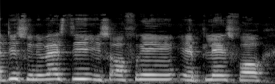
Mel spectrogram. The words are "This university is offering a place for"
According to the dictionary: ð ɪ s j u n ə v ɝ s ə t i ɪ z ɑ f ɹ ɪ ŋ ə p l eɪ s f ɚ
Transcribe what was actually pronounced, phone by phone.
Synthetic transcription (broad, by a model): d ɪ s j u n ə v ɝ s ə t i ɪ s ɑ f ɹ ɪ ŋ ə p l eɪ s f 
